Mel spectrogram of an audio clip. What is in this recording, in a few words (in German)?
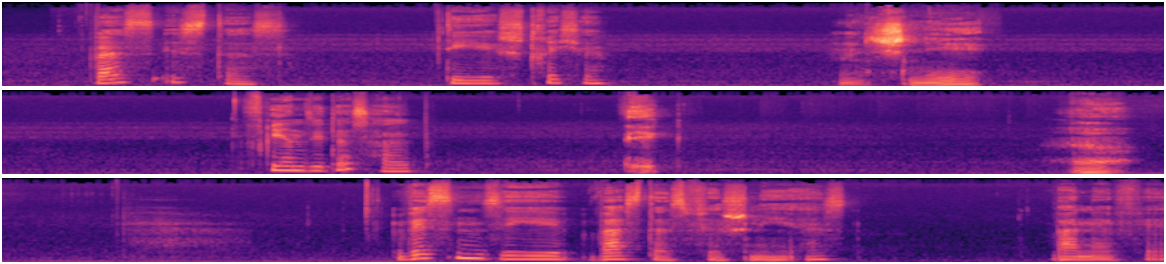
berliner dialekt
